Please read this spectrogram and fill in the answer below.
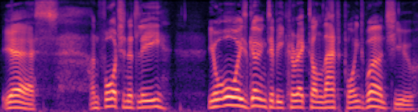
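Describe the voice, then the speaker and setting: A man's voice: on the high side, a little slow, clean tone, pitched above the performer's own voice, close to an everyday voice. A man voicing a proud male council wizard who speaks tersely and gives way reluctantly.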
